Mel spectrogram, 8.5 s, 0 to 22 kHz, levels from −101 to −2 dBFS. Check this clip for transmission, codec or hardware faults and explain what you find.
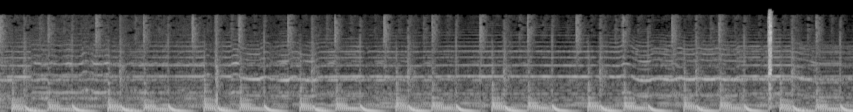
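Two short bursts of corrupt frame decoded turn up, at 2.15 to 2.18 s and at 7.66 to 7.72 s, the second louder. In each, a couple of damaged compressed frames were decoded anyway, so misread gains and codes placed energy at wrong frequencies, heard as a brief chirpy blip of noise lasting about two frames' length. Unlike a dropout or concealed packet loss, foreign sound is added.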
